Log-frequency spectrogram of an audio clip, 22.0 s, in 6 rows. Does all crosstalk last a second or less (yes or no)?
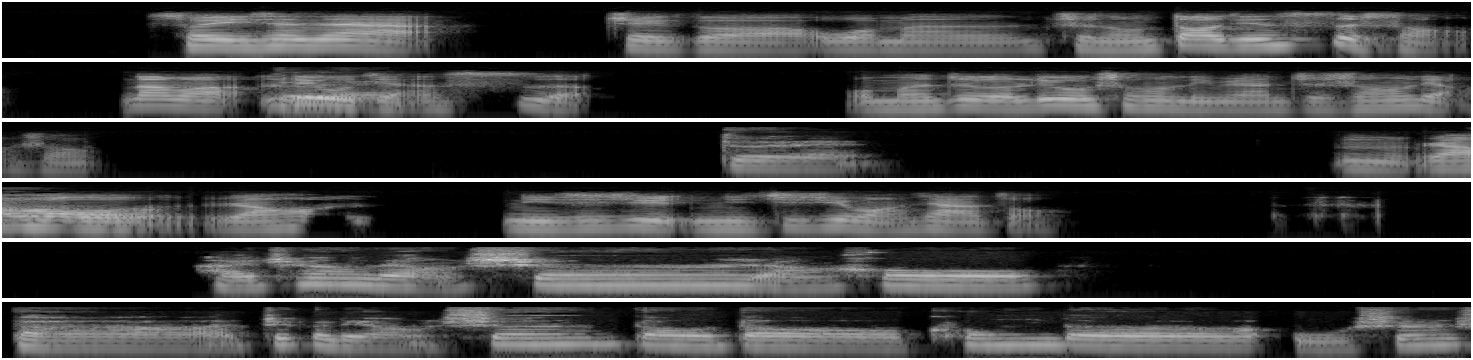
yes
